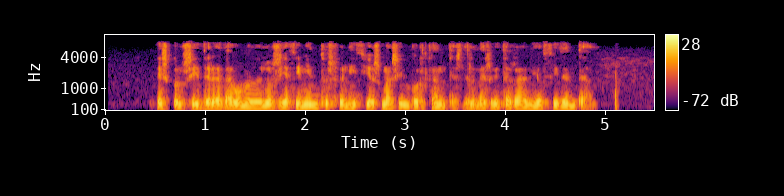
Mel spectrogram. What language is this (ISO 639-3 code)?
spa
